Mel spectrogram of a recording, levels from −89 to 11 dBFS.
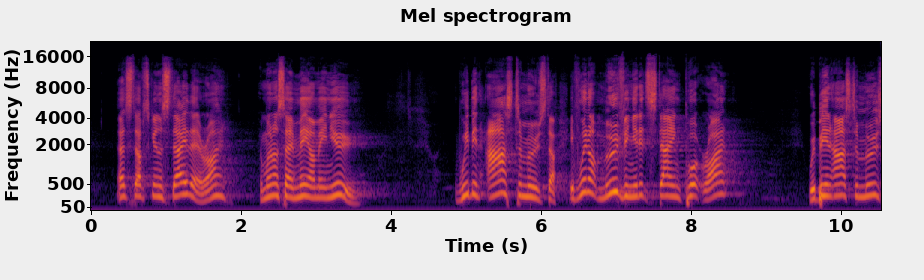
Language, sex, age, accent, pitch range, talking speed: English, male, 30-49, Australian, 210-255 Hz, 195 wpm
